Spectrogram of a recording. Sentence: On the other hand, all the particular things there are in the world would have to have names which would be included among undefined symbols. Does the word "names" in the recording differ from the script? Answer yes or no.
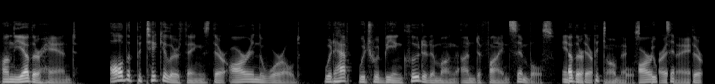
yes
